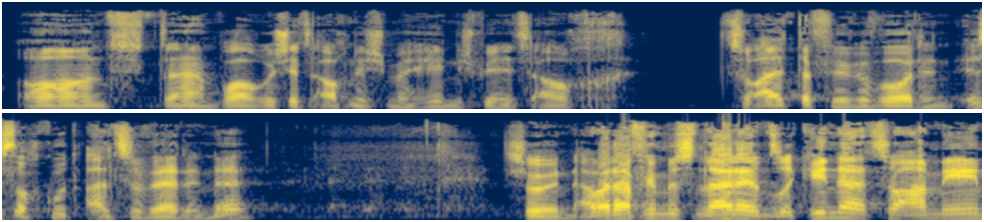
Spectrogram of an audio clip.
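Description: A guest speaker in his forties delivers a sermon-style talk to a church congregation. He starts out chatting in a friendly way, then turns fervent, his voice climbing high and loud on his main points.

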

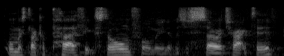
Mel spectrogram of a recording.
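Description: This football fan podcast host has a mellow, mid-range voice and talks quickly. With his Home Counties accent, he's from southern England, Surrey and the Cotswolds, and chats in a casual, rambling way over slightly dull, lo-fi audio.

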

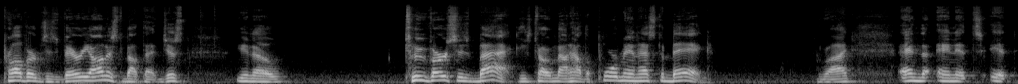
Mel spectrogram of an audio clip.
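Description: A man's voice: on the high side, a little mellow. A man with an Appalachian accent giving an informal devotional talk as a Bible teacher, in a folksy, plain-spoken way. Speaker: Bible teacher and church host.

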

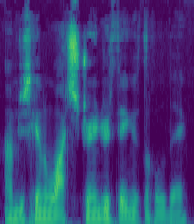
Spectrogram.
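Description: A man's voice: fairly even intonation, quick pace, warm tone, no room sound. A man chatting casually with friends, joking and slipping into impressions. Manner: joking, does high silly impressions. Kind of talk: casual chat.

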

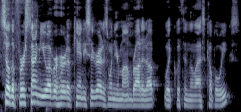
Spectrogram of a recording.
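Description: A man's voice: medium pitch, steady tone, fast talker, a bit bright. A man hosting a casual chat, joking with mock-serious banter. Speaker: host.

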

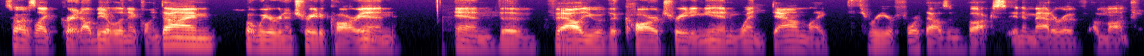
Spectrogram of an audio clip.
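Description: A man's voice: sits low, little pitch movement, normal speed. A man in casual conversation, telling things in an informal, anecdotal way. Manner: acts out quoted dialogue when telling stories.

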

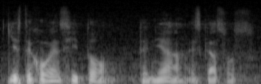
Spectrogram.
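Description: A man's voice: sits low, steady tone, moderate pace, warm tone, a little hiss or hum. A man with a Mexican accent preaching a sermon as pastor, telling stories and acting out the people he quotes. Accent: Mexican Spanish.

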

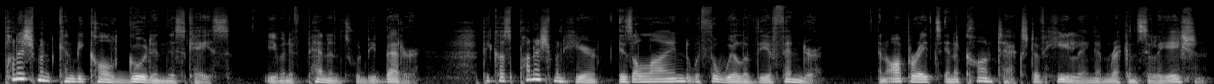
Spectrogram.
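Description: A man giving scripted narration in a measured, explanatory way. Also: fairly low pitch, very animated, mellow, husky, no echo, studio quality.

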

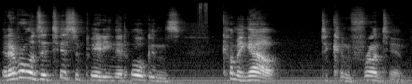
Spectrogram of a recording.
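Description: A man hosting a casual chat, telling a story with mounting excitement. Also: high voice, fairly quick, a little hiss or hum, poor audio. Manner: excited storytelling, quoting others in raised voice. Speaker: podcast host.

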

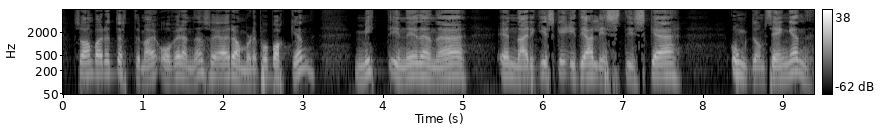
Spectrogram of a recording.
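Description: A male preacher telling a personal testimony in a sermon, storytelling and rising to loud proclamation. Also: fairly high pitch, dry recording, studio quality.

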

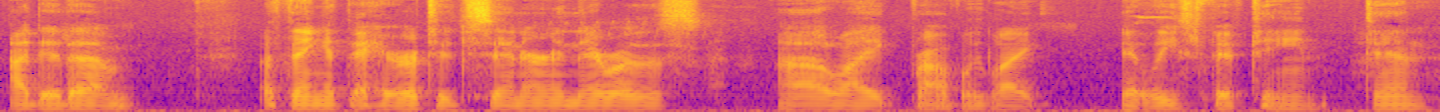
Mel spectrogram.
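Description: A teenage boy of about 14 from East Tennessee, a young bluegrass mandolin player, chats casually and a bit hesitantly as an interview guest. His voice sits fairly low with little pitch movement, slightly slow and creaky, and his phrasing is informal and youthful.

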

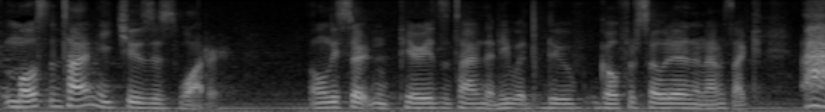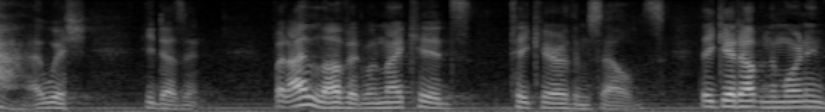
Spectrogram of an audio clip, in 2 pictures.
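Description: Male pastor, 30s, slightly high voice, animated sermon delivery with big swings from loud to quiet. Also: slight background noise.

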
